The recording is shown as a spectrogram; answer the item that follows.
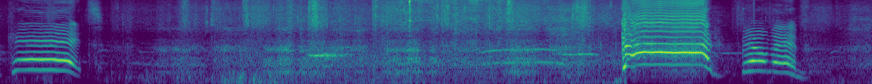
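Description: A pack of foxhounds baying loudly in wavering cries: one at the start, then a long held cry and a quick run of cries near the end. In between come fainter cries further off, and the rustle and thud of someone running over grass.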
